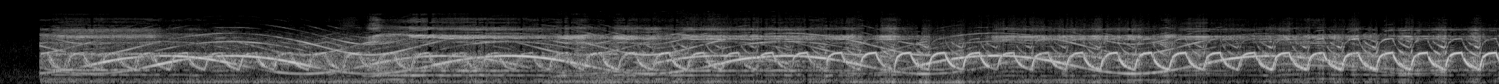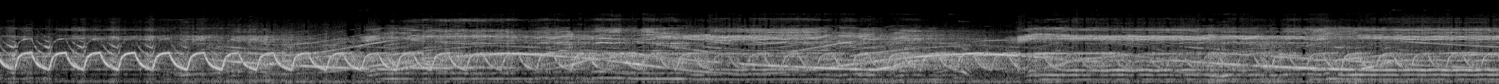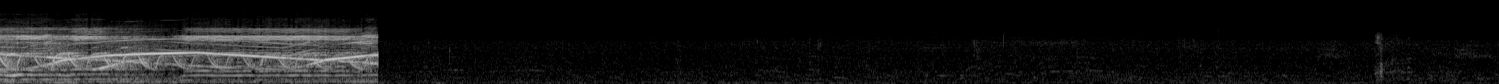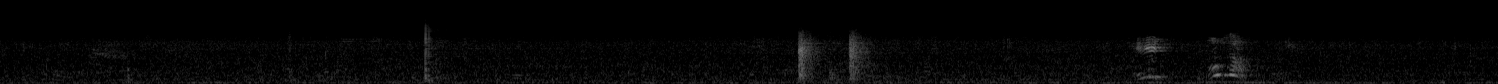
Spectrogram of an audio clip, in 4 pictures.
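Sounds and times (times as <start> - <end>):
fast siren warble: 0.4 - 33.8
police sirens wailing: 0.4 - 33.8.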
